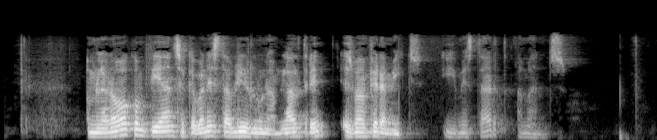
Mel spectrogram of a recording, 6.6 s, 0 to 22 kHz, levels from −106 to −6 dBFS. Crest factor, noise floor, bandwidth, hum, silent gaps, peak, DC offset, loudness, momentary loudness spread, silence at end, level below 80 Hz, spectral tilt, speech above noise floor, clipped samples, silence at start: 18 dB; -59 dBFS; 8.2 kHz; none; none; -4 dBFS; under 0.1%; -18 LUFS; 18 LU; 0.95 s; -58 dBFS; -5.5 dB/octave; 40 dB; under 0.1%; 0.85 s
